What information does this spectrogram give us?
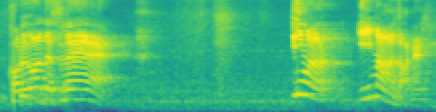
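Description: A man's voice: huge pitch swings, drawn-out words, pushed and bright. A young man playfully hosting a quiz, teasing and mock-bossy, on a noisy webcast from an echoey studio. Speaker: quiz host. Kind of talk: playful game-show banter. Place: small indoor studio, close to camera. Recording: echoey room, noisy low-quality webcast.

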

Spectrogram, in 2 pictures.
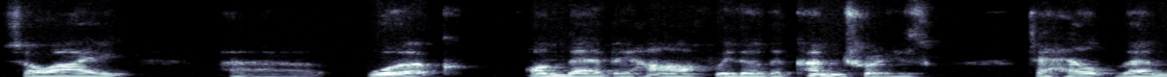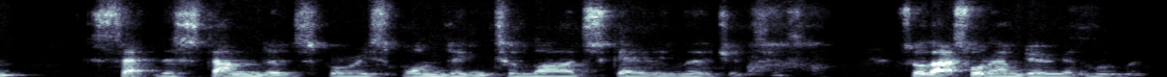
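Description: A man's voice: medium pitch, flat delivery, measured pace. An older man from Manchester with a Manchester accent, talking about his work and life on a video call from home, with many ums and repeated words. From England. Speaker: guest doctor. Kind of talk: casual video call interview. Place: home room. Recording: dull lo-fi video call audio.

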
